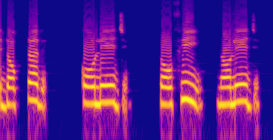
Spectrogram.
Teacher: यह ध्वनि आ तथा ओ के बीच की है। इसे बोलते समय मुंह आधा गोल खुलता है। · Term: आगत स्वर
